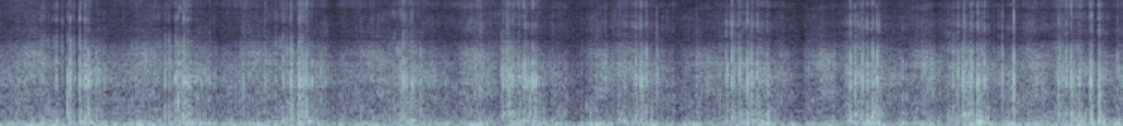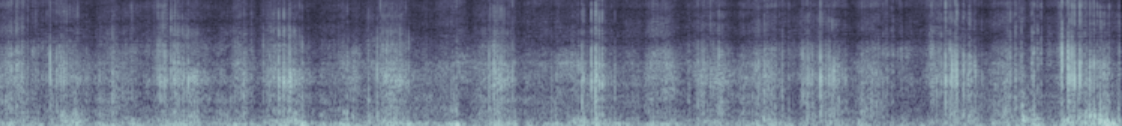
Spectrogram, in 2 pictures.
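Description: Fingertips tap and scratch the knit upper of an empty cream knit textile sneaker with laces, held vertically. Soft, dry scratching and rustling mix with dull low taps in a steady, closely spaced run of short bursts.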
